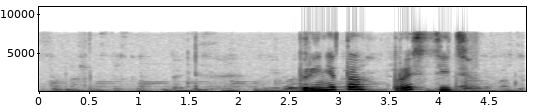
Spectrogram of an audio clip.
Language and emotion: Russian, positive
